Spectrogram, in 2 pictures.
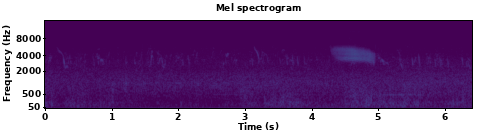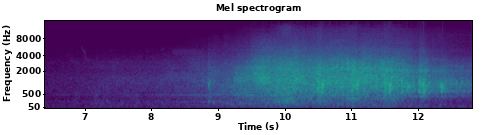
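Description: A train approaching and passing at speed over a level crossing: a rising rush from about seven seconds in, loud for the last few seconds with the rapid clatter of wheels on the rails, then beginning to fade.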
